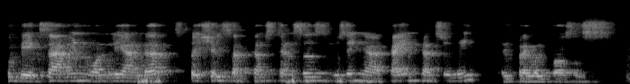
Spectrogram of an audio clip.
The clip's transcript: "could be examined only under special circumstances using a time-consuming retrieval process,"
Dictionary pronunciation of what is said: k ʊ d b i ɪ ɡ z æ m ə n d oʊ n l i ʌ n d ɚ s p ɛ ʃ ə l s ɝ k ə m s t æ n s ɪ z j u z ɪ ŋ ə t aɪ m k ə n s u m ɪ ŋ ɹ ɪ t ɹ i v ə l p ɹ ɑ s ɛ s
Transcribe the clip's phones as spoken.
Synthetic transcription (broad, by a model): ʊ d b i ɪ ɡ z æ m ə n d oʊ n l i ʌ n d ɚ s p ɛ ʃ ə l s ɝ k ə m s t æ n s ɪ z j u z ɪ ŋ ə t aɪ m k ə n s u m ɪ ŋ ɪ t ɹ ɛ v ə l p ɹ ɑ s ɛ s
